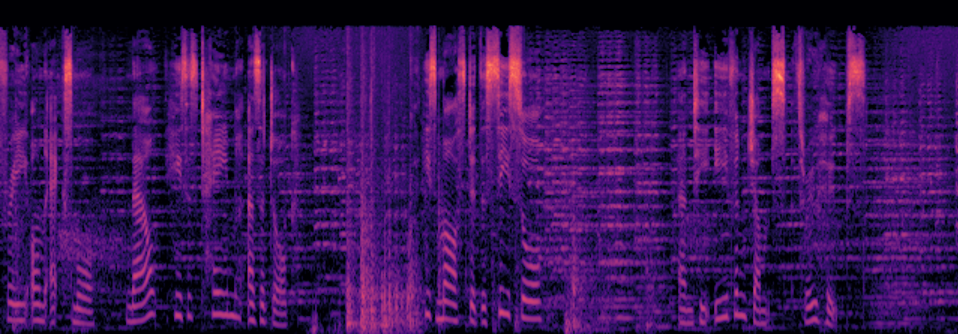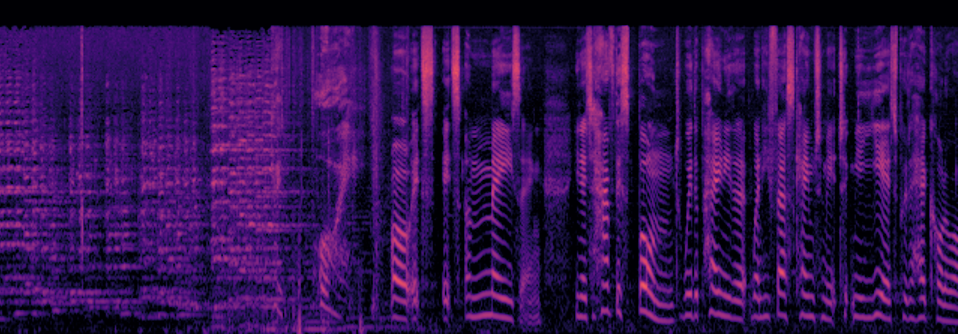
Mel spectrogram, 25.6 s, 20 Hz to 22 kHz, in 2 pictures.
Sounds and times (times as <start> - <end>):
Music: 0.0 - 19.0
Speech: 9.0 - 11.5, 16.4 - 25.5.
